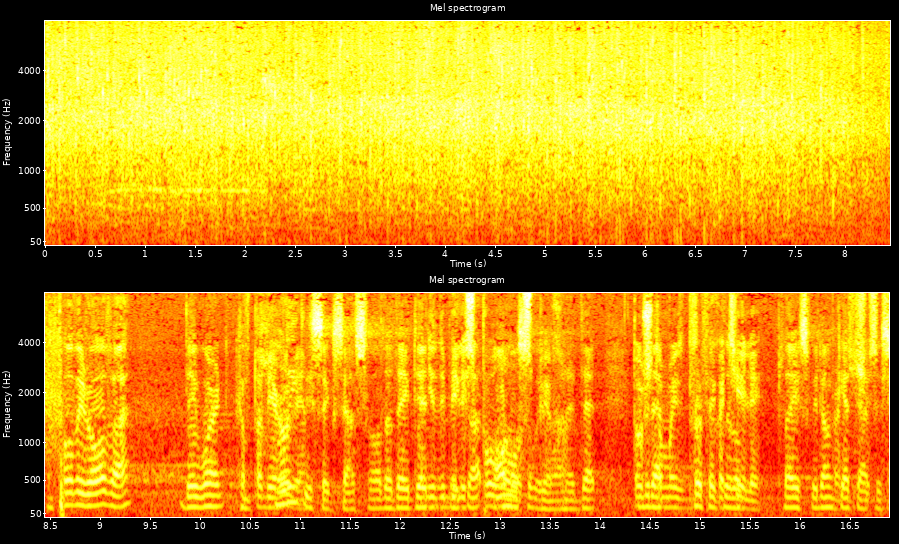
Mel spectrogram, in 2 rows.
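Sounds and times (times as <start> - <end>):
audience applause: 0.0 - 8.7
speech: 8.6 - 16.8.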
